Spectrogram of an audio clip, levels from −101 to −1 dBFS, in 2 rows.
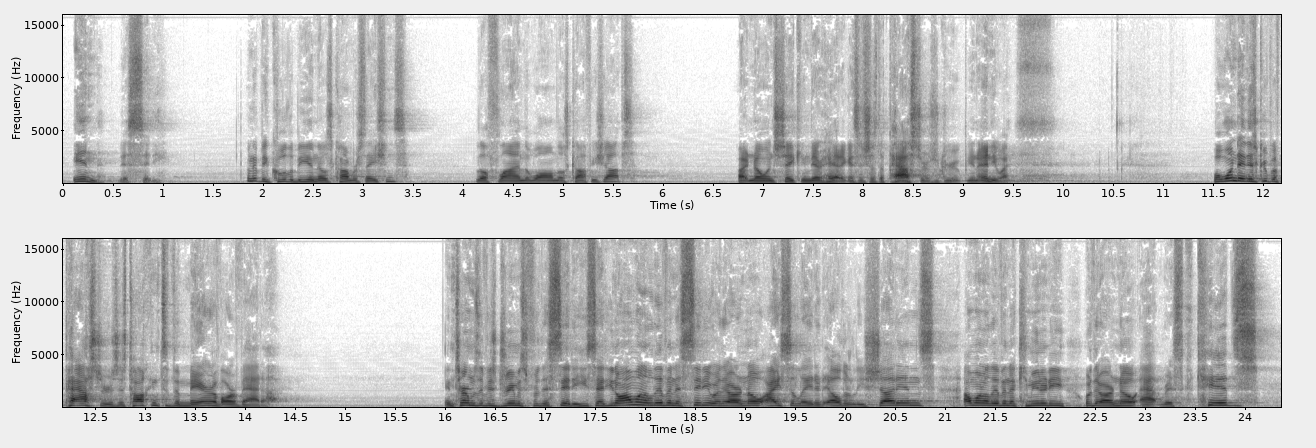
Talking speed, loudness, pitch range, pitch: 225 wpm, -24 LUFS, 150-200 Hz, 170 Hz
